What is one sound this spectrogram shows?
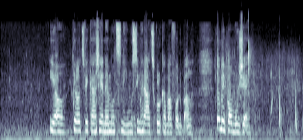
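A woman speaks in a distressed, tearful voice close by.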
